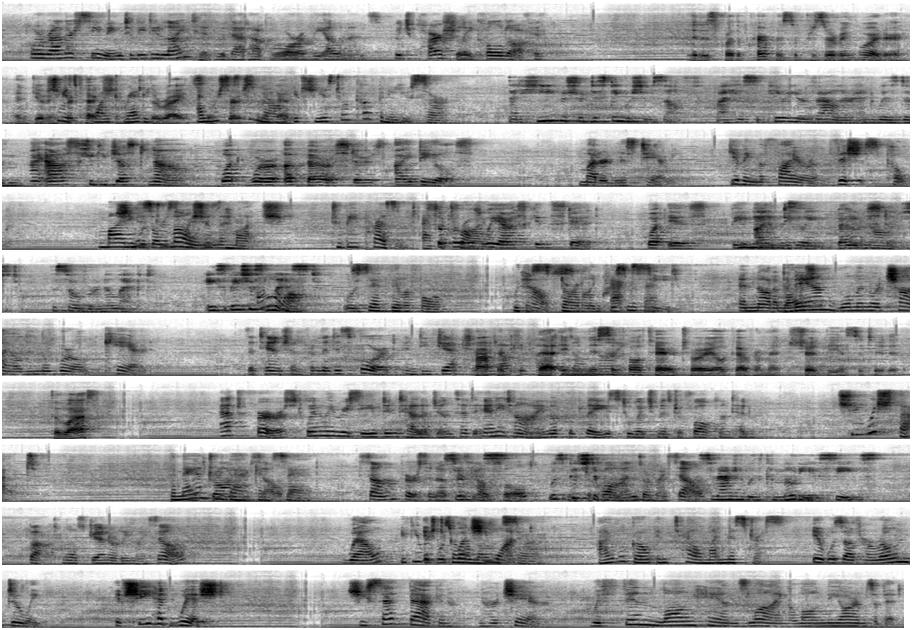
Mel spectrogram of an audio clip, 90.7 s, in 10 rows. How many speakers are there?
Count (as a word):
six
